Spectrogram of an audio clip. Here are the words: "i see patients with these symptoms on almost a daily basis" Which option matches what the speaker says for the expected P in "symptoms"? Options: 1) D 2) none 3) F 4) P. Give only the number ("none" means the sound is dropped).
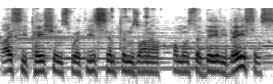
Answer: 4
